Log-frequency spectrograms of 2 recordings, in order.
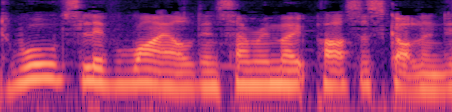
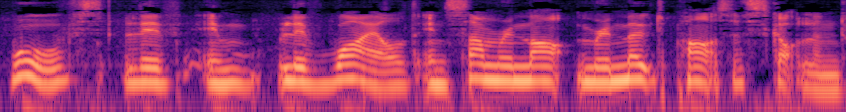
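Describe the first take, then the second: First: Said in the usual way. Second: Slow, stumbling read with a restart; halting first read. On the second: Real, not acted. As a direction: feel your way through the words slowly.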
